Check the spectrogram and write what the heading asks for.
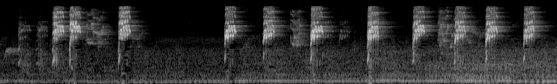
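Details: Rainbow lorikeet in full voice, giving a run of about fifteen loud, shrill, screechy notes in uneven bursts, some paired or tripled, with a short pause after the first few and a faint low hum beneath.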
